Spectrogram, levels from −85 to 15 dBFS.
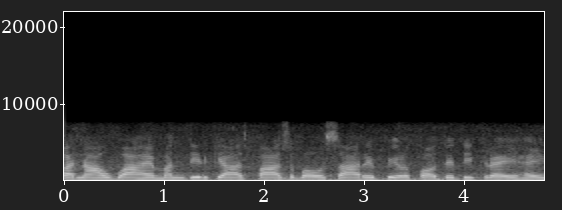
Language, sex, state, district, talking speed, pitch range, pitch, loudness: Hindi, female, Bihar, West Champaran, 160 wpm, 215-225 Hz, 220 Hz, -15 LUFS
